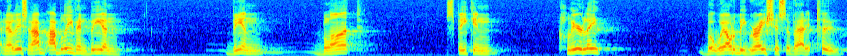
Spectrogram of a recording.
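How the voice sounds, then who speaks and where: Slow-talking missionary man in echoing hall. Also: fairly high pitch, fairly bright tone. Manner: plain-spoken, frequent restarts and "okay" asides. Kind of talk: church talk with personal stories. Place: church sanctuary. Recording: long church hall reverb.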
